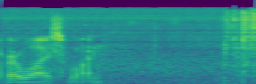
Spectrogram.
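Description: A man speaks quietly and close by.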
